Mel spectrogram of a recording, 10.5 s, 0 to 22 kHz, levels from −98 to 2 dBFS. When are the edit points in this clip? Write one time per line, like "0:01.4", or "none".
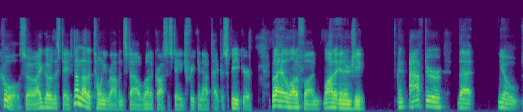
none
